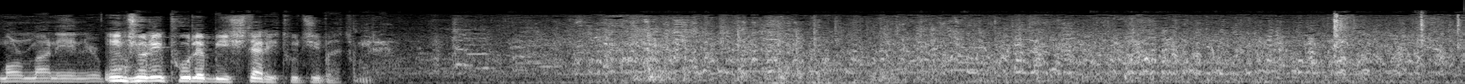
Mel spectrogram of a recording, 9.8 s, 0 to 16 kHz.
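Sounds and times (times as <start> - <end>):
speech: 0.0 - 2.7
many broiler chickens clucking and chirping inside an enclosed poultry house: 1.7 - 9.7.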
